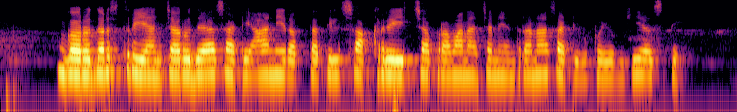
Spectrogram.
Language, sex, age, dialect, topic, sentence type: Marathi, female, 18-24, Northern Konkan, agriculture, statement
